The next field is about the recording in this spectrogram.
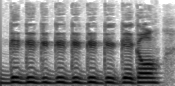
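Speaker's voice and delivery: "giggle" with its first G repeated like a stammer; stuttered G's. Shown as a demonstration. Vlogger playing on the G's in "giggle", stuttering.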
